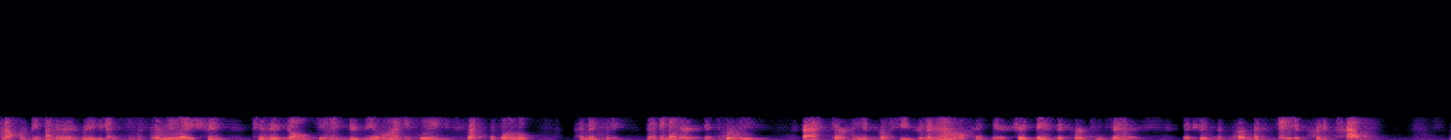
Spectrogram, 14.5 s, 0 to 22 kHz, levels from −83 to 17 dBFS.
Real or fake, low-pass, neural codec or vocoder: fake; 3.6 kHz; codec, 44.1 kHz, 0.9 kbps, DAC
